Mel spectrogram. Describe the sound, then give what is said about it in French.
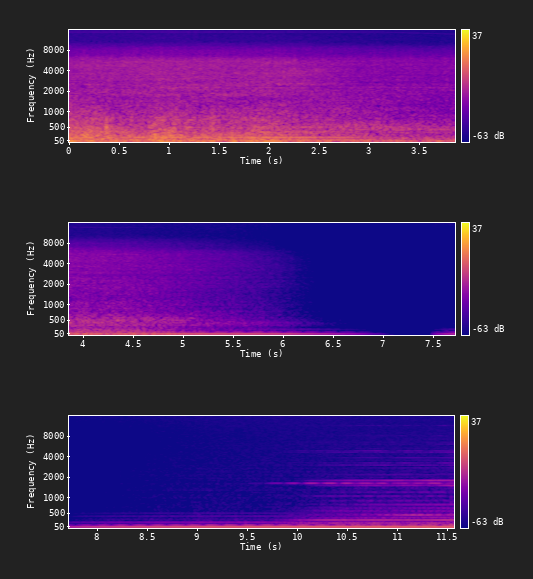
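A thunderstorm with heavy rain and deep rumbling thunder that fades out to near silence midway, then swells back in as rain hiss and a low rumble. “Il y eut des éclairs, des voix, des tonnerres, un tremblement de terre et une forte grêle.”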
